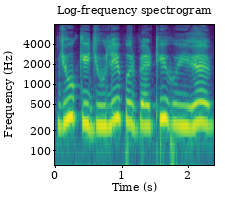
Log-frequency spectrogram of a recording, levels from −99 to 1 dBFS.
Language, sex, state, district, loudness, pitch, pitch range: Hindi, male, Himachal Pradesh, Shimla, -12 LUFS, 255 Hz, 245-285 Hz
